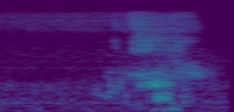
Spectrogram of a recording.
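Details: The speaker's own ventilator heard during a podcast recording: a low, steady hiss, then a rising and falling rush of air lasting about half a second; mechanical ventilator breath cycle.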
